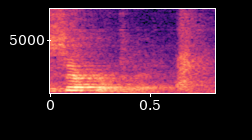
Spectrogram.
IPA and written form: ˈseprətli (separately)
